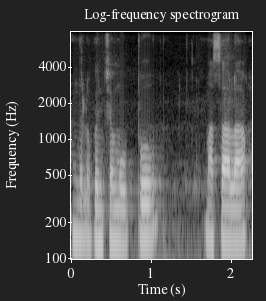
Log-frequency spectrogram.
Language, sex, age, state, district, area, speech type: Telugu, male, 18-30, Telangana, Nalgonda, rural, spontaneous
